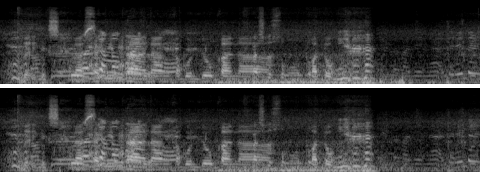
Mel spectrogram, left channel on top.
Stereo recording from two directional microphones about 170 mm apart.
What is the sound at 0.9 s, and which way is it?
Speech, 15° right (ahead or behind).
